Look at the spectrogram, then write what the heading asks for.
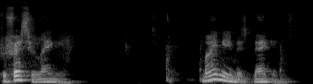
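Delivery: soft, mock haughty, stuck-up, snooty voice. A professor retells a student introducing herself after class, imitating Megan's snooty voice. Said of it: "she kind of had a snooty voice too".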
